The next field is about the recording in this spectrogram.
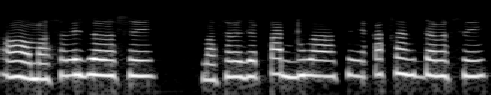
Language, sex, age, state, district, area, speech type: Assamese, female, 45-60, Assam, Goalpara, urban, conversation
